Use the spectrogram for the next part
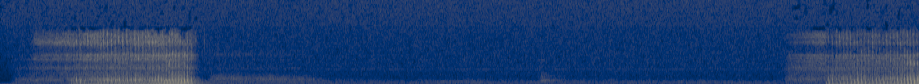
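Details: Bulldog snoring: loud, coarse snoring breaths roughly five seconds apart, with a rattling, fluttering quality typical of a flat-faced dog.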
